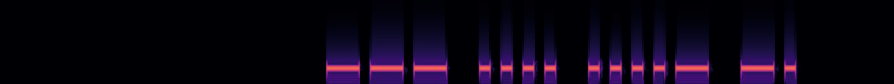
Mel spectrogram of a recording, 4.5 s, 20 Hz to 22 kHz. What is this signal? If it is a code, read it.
Morse code, heard as a keyed tone, about 22 wpm, 700 Hz. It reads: OH4N
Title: DXCC-100 Call Signs - 4 Characters - 22wpm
